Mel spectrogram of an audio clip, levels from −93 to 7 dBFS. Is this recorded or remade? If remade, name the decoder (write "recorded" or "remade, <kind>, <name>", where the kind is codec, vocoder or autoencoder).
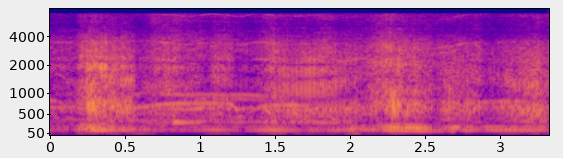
recorded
